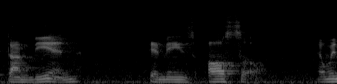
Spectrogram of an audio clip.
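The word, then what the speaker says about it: también: word tambien and tampoco so it starts out sounds like the word tom so if we're looking at someone's name and the name tom just got to shorten a little bit and say thumb instead of tom just remember that a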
